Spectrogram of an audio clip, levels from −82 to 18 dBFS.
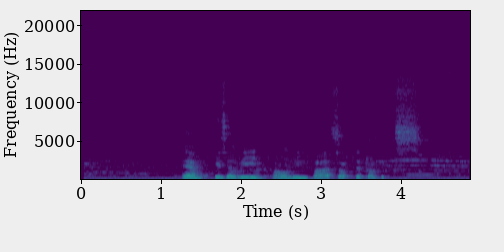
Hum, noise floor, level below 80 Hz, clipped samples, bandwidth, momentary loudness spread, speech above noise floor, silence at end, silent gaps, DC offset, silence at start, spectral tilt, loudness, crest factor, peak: none; -67 dBFS; -70 dBFS; under 0.1%; 14 kHz; 16 LU; 22 dB; 0 s; none; under 0.1%; 0.05 s; -6.5 dB/octave; -46 LUFS; 20 dB; -28 dBFS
